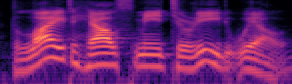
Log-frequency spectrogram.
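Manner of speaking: each word read out slowly and clearly; slow model reading. Shown as a demonstration. Teacher reading the sentence slowly to students. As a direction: read it slowly for the class to follow. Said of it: "teacher reads model sentence slowly".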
